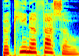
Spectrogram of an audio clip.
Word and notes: Burkina Faso: anglais

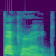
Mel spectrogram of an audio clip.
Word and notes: decorate: anglais

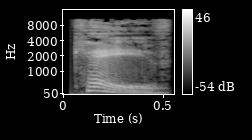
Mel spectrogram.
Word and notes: cave: anglais

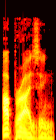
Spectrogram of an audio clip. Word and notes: uprising: anglais

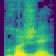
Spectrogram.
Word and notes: projet: francais

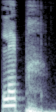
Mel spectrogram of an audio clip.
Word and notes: lèpre: francais

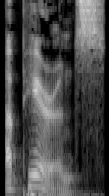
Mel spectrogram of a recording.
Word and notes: appearance: anglais

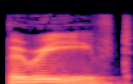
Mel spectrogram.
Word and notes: bereave: anglais

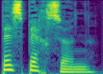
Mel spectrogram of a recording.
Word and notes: pèse-personne: francais

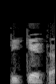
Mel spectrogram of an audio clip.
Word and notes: piqueta: espagnol

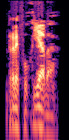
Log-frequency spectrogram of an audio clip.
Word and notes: refugiado: espagnol

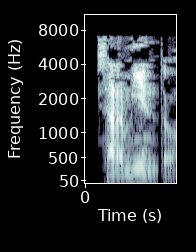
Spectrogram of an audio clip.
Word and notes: sarmiento: espagnol

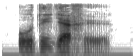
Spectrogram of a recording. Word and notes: utillaje: espagnol

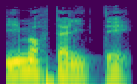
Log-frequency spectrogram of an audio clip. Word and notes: immortalité: francais

